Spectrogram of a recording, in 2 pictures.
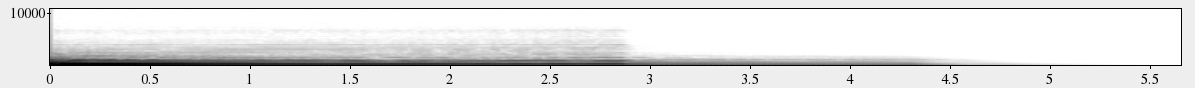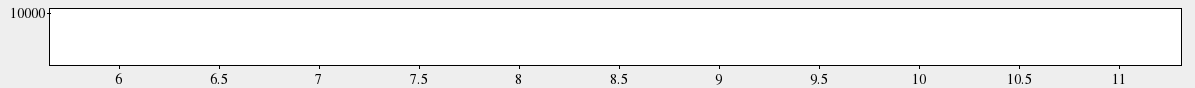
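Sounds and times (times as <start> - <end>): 
alto saxophone: 0.0 - 3.0.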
